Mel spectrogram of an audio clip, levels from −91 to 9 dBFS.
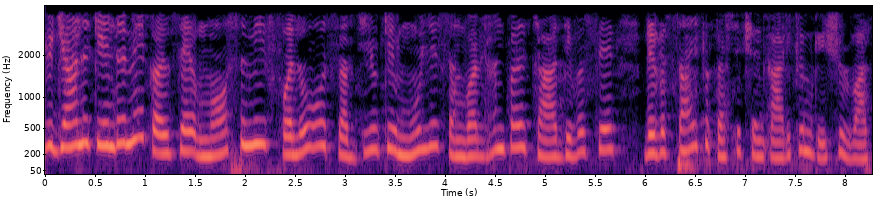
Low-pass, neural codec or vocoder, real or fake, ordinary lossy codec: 3.6 kHz; codec, 16 kHz, 4 kbps, FreqCodec, larger model; fake; none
